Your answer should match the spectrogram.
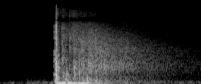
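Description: A single sharp gunshot from a snubnose revolver firing Fiocchi Covert-X 125-grain .38 Special +P jacketed hollow-point ammunition, loud and close, with a sudden crack that rings out and decays over about a second and a half.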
